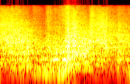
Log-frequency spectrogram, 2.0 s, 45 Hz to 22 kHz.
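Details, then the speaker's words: GM 604 crate (CT400, ZZ6 internals) circle-track race V8 with headers and carburetor on a test stand, gauges fine: revs blip up and drop back cleanly, crisp even exhaust, no knock, miss or rattle; engine runs just fine. "the purpose of this video is to demonstrate that this motor runs just fine"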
